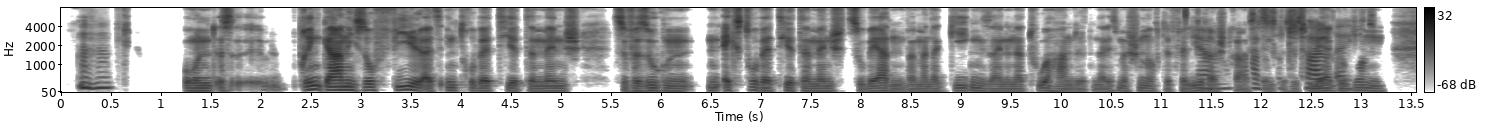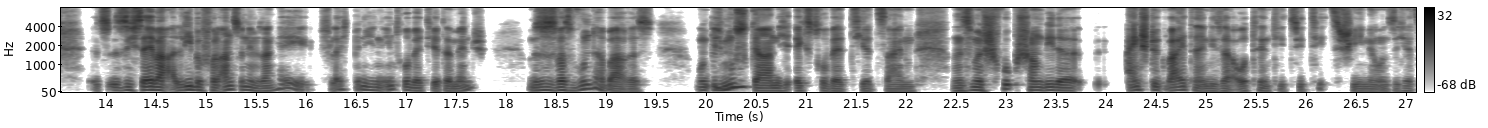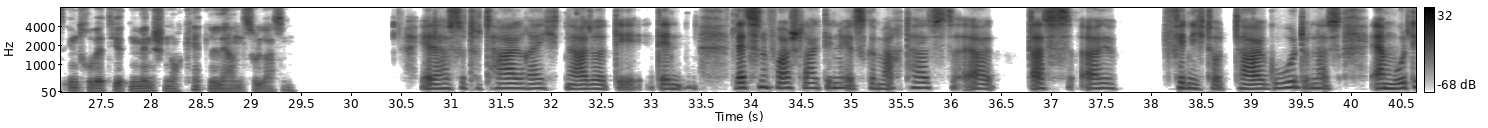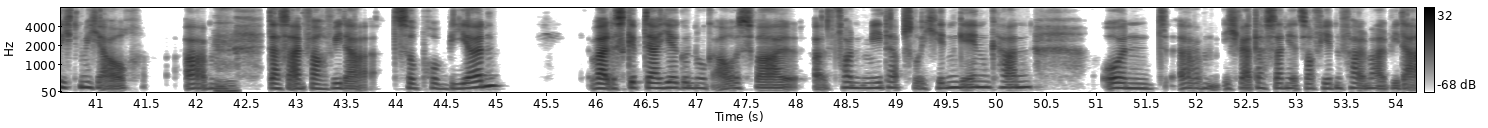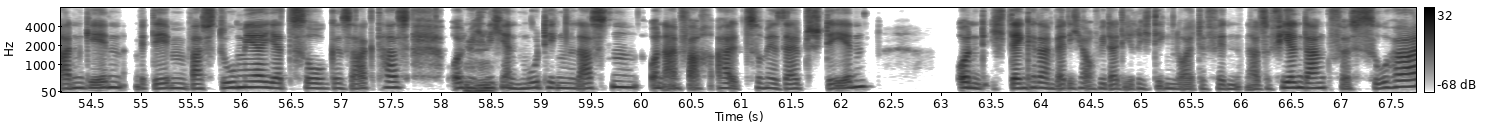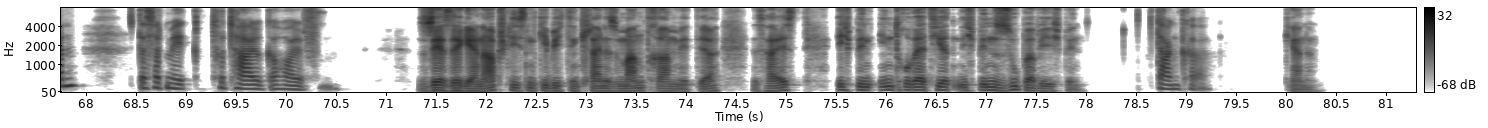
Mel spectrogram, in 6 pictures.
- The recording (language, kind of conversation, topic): German, advice, Wie fühlt es sich für dich an, dich in sozialen Situationen zu verstellen?
- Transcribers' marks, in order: in English: "Meetups"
